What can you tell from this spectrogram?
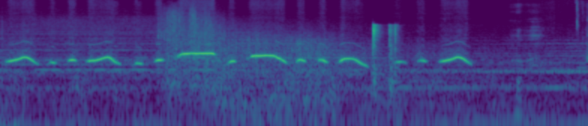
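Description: A person whistling a slow, eerie tune: a run of short notes that rise and fall, with a few held longer, stopping about six seconds in. Two sharp clicks come about five seconds in, over a low steady hum.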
